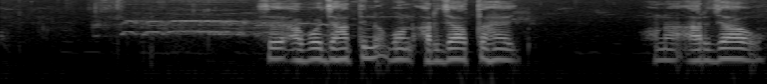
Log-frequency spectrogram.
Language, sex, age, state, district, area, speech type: Santali, male, 30-45, West Bengal, Jhargram, rural, spontaneous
